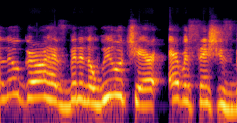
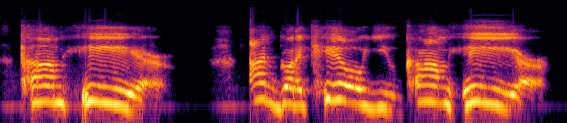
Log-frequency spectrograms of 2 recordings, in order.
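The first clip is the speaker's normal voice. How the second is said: devilish demonic voice, drawn out. Retelling how a woman flicking the lights called them over, imitating a demon-like voice. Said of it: "Sounding like a goddamn demon".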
